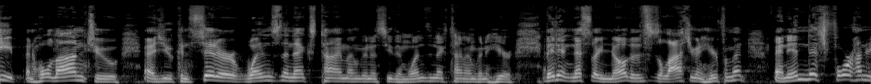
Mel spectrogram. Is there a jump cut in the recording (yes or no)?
yes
